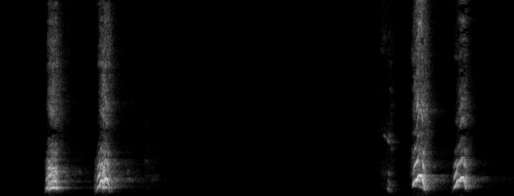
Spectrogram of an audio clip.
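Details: A barking dog gives two sharp barks, falls silent for nearly three seconds, then lets out two more quick barks, with nothing else audible.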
